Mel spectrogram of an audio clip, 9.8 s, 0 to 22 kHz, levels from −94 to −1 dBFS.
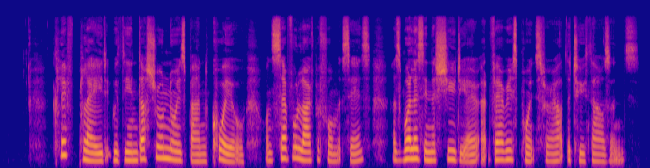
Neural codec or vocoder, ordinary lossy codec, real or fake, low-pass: none; none; real; 14.4 kHz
